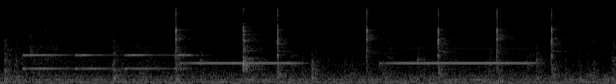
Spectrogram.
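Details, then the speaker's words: Ford Ranger LS swap, standalone harness wired to factory fuse box: sharp dry clicks roughly once a second as key is turned on, main relay switching correctly via repurposed ignition wire. "So you hear it clicking. That's a good sign. That means it's working how I want it to be."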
